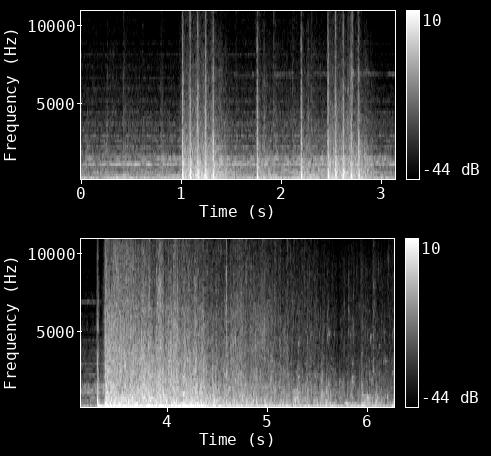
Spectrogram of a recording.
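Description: Bursts of rapid automatic gunfire over a music score, followed about halfway through by a sudden loud boom that carries on as a low rumble for a couple of seconds.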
